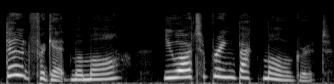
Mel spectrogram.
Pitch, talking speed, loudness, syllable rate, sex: 270 Hz, 160 wpm, -18 LUFS, 4.9 syllables/s, female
